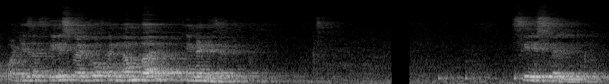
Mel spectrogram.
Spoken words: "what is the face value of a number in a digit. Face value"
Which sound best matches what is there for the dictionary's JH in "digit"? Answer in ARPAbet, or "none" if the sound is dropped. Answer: Z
